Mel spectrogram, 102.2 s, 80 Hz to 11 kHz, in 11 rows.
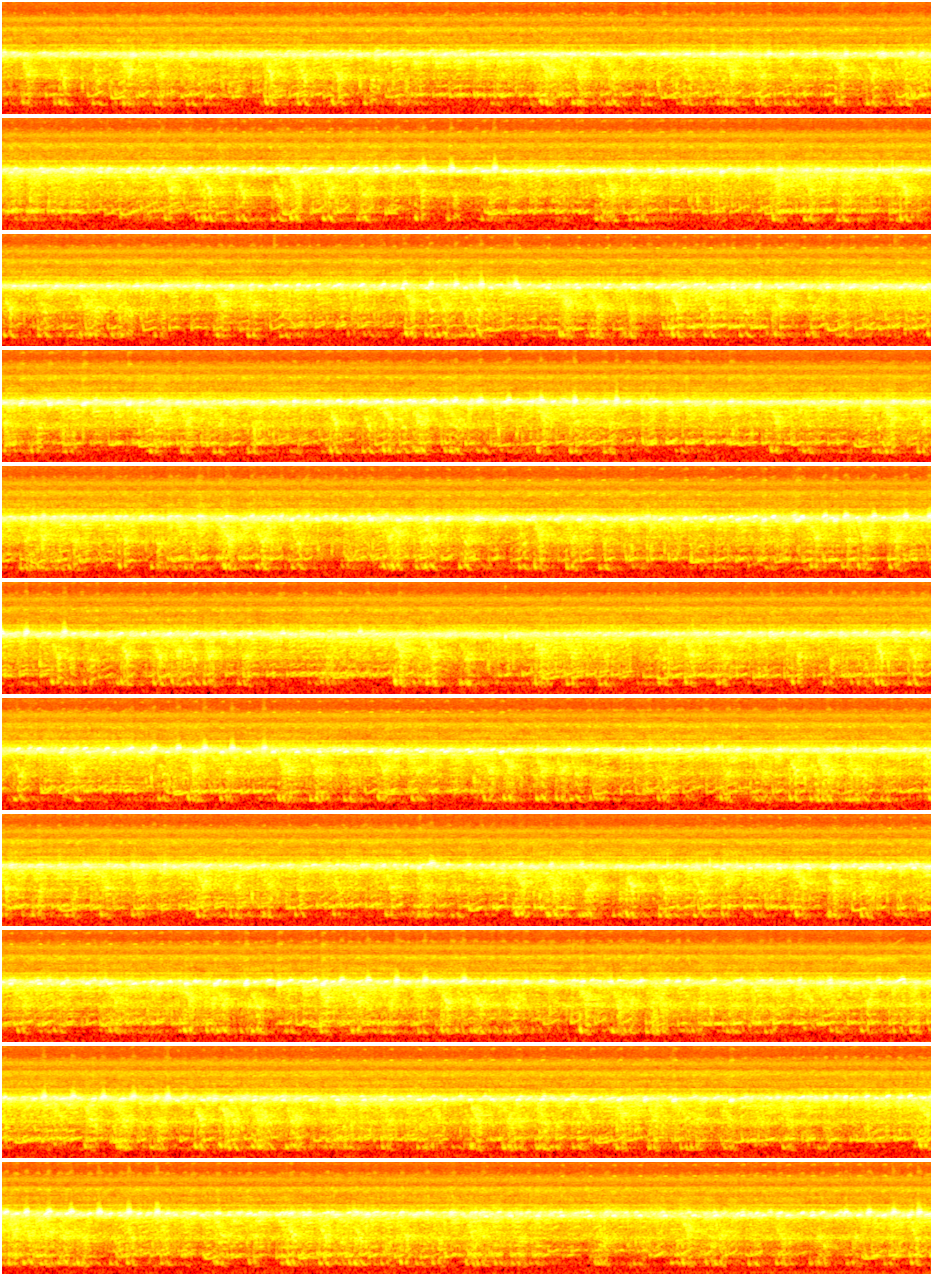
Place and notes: Dogs barking, Frogs chirping
Zoom H2n MS+ XY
